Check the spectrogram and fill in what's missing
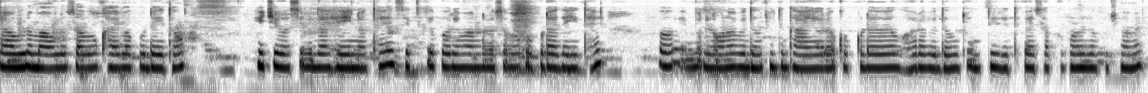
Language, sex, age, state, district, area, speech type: Odia, female, 18-30, Odisha, Malkangiri, urban, spontaneous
